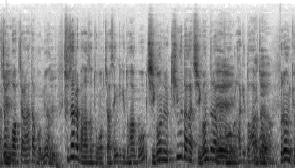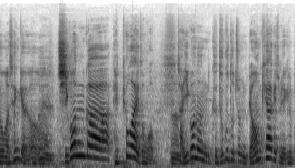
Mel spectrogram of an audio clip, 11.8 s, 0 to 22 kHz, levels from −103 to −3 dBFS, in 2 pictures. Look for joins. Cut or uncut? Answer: uncut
